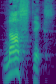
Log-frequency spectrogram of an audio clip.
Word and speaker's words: Gnostics: Now, we spell it in English G-N-O-S-T-I-C-S. If you were looking in the Greek and you were trying to spell it as we would say an English letter, it would have an I between the G and the N, ginosko, to know.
